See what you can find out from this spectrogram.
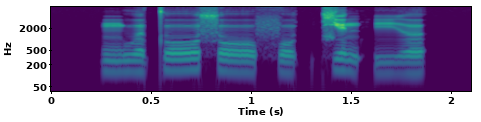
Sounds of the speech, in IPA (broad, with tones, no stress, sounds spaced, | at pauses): m u˩ ə̯ t̪ oː˧˥ s oː˧˩ f o˧˩ t̚ t͡ɕ e˥˨ n ʔ i˩ ə̯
